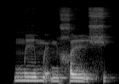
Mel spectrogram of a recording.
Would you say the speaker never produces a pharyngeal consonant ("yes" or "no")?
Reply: yes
